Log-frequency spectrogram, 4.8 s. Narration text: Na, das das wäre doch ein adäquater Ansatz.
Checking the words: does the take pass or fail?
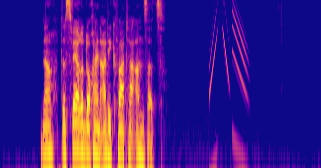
fail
